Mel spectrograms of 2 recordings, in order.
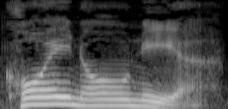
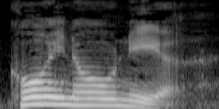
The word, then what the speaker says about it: koinonia: And then we have koinonia. Koinonia. Looks like that in the Greek. K-O-I-N. Long O-N-I-A. Koinonia.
